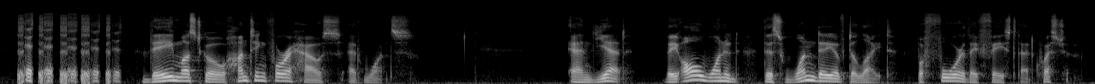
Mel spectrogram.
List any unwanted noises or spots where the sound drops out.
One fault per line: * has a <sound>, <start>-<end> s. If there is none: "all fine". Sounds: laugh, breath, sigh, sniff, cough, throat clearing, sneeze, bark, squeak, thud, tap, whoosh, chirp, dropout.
* has a laugh, 0.2-1.2 s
